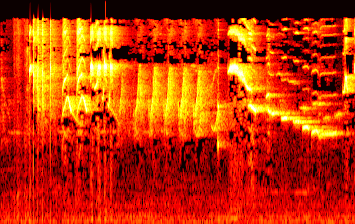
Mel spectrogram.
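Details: White-browed shortwing song played as a lure: a rapid series of high chirps and repeated rising notes, followed by a long descending whistle and scattered thin notes.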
